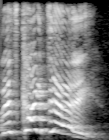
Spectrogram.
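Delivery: high, loud joyful cry; excited shout. Acted. Bear shouting to the world that it's kite day, high and loud. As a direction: shout it out with joy.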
